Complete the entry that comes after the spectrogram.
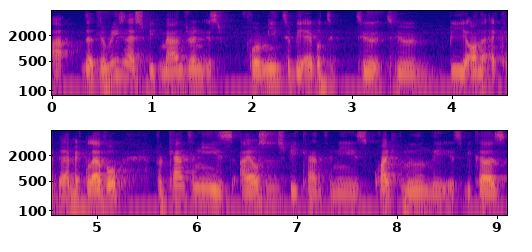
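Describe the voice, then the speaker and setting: A man's fairly high voice at a very fast pace against noticeable background noise. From Netherlands. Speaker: martial artist. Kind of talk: casual chat. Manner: halting.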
